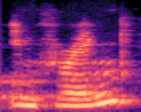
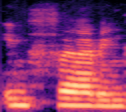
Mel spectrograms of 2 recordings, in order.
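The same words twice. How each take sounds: First: The stress is on the first syllable. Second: The stress is on the second syllable. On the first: The speaker calls it wrong. "Don't say inferring" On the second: The speaker calls it right. "you say inferring, so you double the R"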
